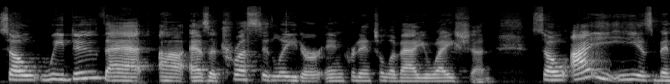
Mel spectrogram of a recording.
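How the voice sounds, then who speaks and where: With a Southern US accent, a woman of medium pitch speaks with lively intonation. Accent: quite a Southern US. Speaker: nurse, credential evaluation specialist. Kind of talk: webinar presentation. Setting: video call webinar.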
